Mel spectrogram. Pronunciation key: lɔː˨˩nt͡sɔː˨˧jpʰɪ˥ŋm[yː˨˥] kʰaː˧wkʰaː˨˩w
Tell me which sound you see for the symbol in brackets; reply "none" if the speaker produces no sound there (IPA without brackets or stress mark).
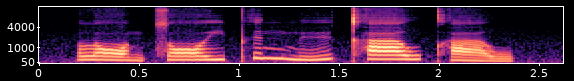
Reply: yː˨˥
